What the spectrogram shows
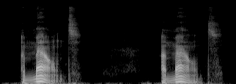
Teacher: the stress is on the word mount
